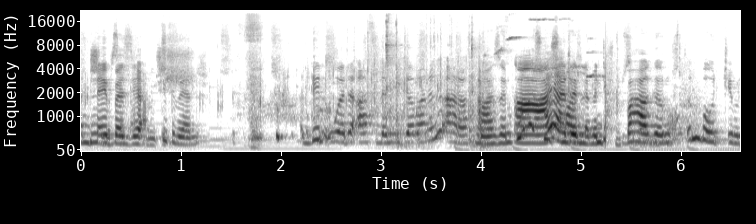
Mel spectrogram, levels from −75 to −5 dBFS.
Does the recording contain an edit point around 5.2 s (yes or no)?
yes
